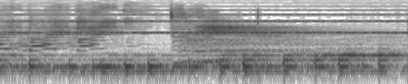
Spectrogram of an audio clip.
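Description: Electronic dance music played live from a DJ controller: a quick, even pulsing pattern under held tones. A rippling higher melody drops out about two seconds in, leaving the pulse to carry on.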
